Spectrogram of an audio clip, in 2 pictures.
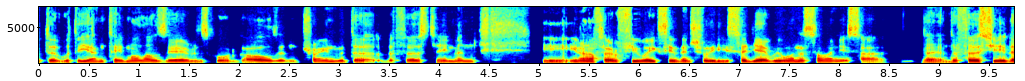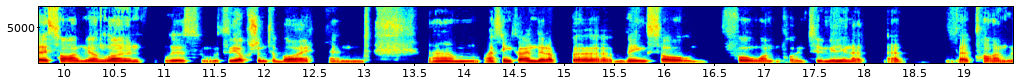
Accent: Sydney, New South Wales, Australia; You know, it was the Sydney Olympics, my hometown.

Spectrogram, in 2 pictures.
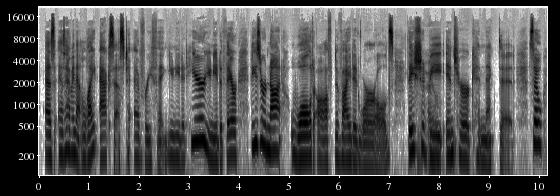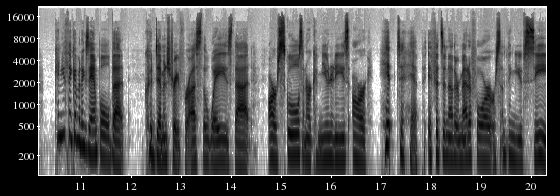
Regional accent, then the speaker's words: the South, United States; accent: Southern; My Southern accent that I never have just came out there.

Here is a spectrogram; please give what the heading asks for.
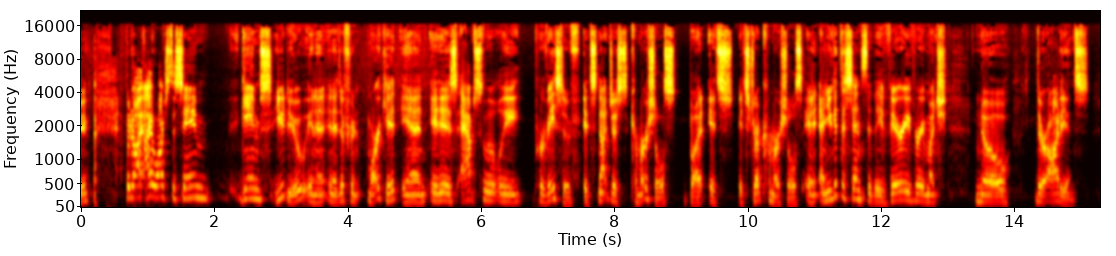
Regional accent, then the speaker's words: Scotland, United Kingdom; accent: Scottish; now in United States; I'm actually Scottish. I'm not from America

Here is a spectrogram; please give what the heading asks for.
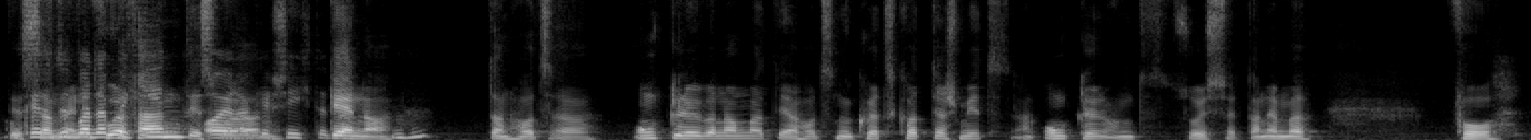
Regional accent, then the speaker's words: Schlierbach, Upper Austria, Austria; auch bei uns in Schlierbach, die haben wir auch

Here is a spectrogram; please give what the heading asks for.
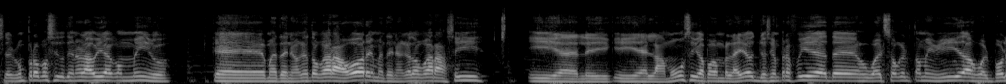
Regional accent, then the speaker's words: Caguas, Puerto Rico; Tengo 18 años, soy de Cagua, soy de PR.

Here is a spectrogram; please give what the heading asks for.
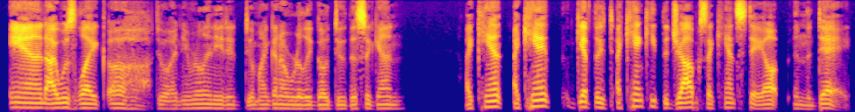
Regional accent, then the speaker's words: Chicago, Illinois, United States; moved away; also born or lived in Central Florida; I'm from Chicago

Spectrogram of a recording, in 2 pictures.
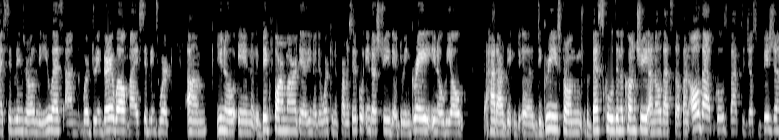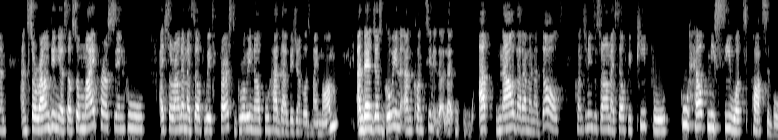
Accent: Nigeria; I come from Nigeria

